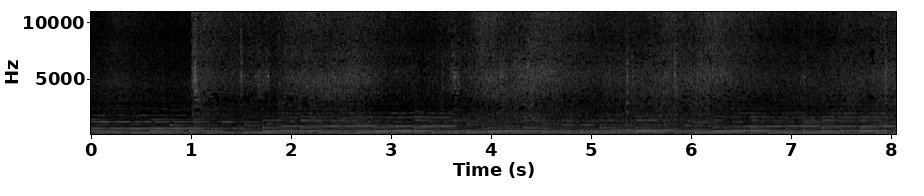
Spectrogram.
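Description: Food sizzling as it fries in hot fat, starting suddenly about a second in, over background music with a melody.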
